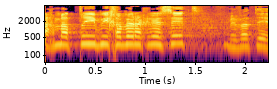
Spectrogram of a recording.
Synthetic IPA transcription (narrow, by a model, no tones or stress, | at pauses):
aħmat̪ˤːiːbixabeɾakneset̪ | mevat̪ːe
